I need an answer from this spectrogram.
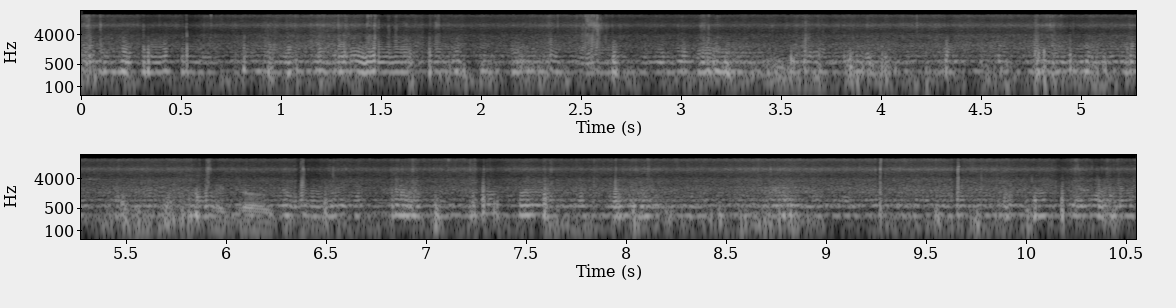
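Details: A colony of Asian honey bees kept in a cultivation box, disturbed while a single honey frame is harvested outside the flowering season; a continuous low buzzing swarm hum broken by scattered taps and clatter.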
